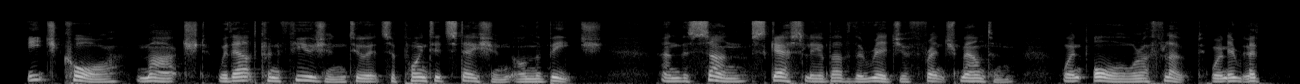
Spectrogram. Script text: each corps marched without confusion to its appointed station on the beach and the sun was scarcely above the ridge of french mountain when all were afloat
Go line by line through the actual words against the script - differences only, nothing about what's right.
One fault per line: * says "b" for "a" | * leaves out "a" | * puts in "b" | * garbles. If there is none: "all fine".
* leaves out "was"
* garbles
